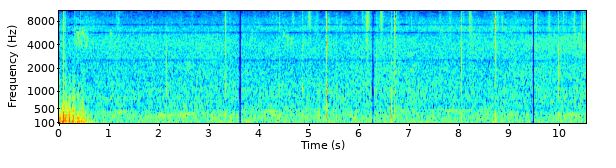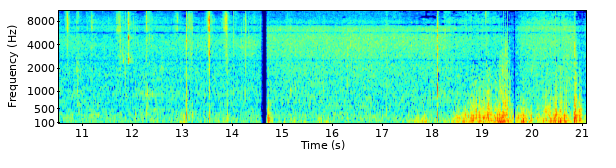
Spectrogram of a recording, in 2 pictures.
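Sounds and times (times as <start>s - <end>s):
steady background noise: 0.0s - 21.0s
tennis ball struck by rackets: 4.3s - 7.0s, 9.8s - 14.5s, 18.0s - 18.4s
tennis ball bouncing on hard court: 4.3s - 7.1s, 9.8s - 14.5s.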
